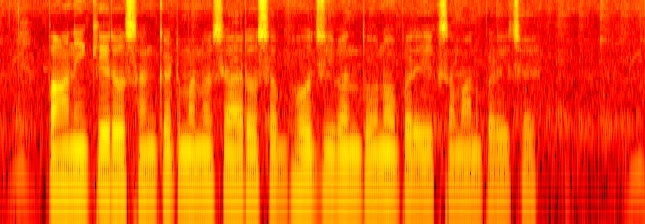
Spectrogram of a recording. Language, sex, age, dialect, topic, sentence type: Maithili, male, 18-24, Angika, agriculture, statement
